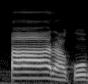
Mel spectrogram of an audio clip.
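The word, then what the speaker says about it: 八: 이래서 손동작도 치라고 하시면 됩니다 자 팔은 중요합니다 빠라고 말씀을 드릴게요 발음이 빠 자 일단 중요하니까 별표 크게 두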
